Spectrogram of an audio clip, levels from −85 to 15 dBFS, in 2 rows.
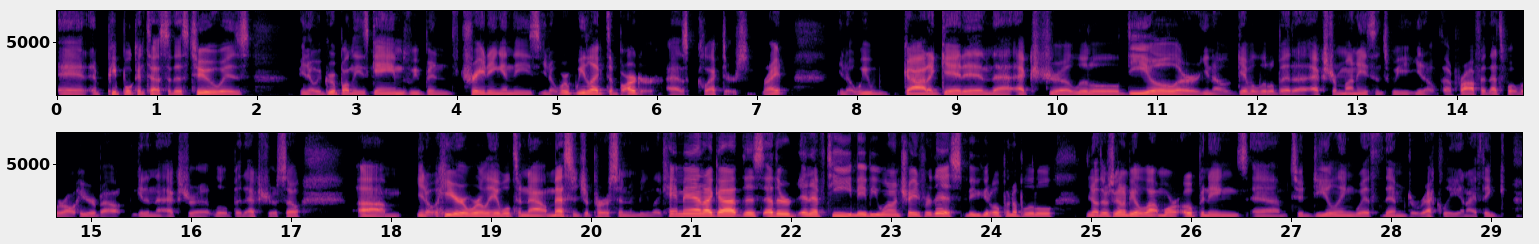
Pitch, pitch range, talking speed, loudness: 105 Hz, 100-125 Hz, 250 wpm, -23 LUFS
